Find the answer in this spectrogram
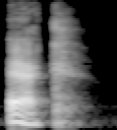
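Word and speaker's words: ek (ἐκ): And that word from is interesting in the Greek, ek, really easy to pronounce, E-K.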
